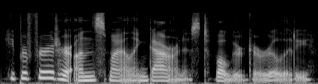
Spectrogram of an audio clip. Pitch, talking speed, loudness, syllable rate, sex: 210 Hz, 150 wpm, -18 LUFS, 5.6 syllables/s, female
